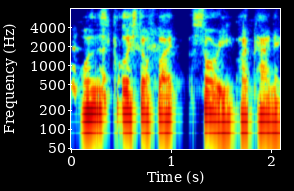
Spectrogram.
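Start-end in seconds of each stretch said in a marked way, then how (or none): 1.2-2.1 put-on calm, flat, completely unpanicked tone. Quoting a character's apology: imitating a completely unpanicked tone. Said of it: "in a completely unpanicked tone".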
